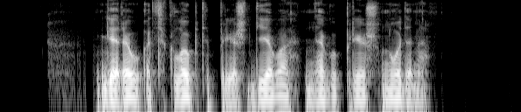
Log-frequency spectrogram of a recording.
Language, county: Lithuanian, Alytus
